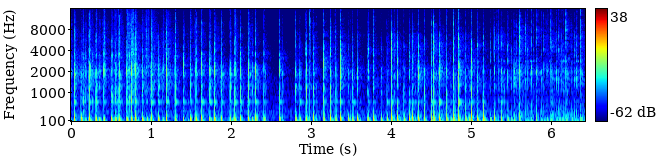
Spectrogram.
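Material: Styrofoam.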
